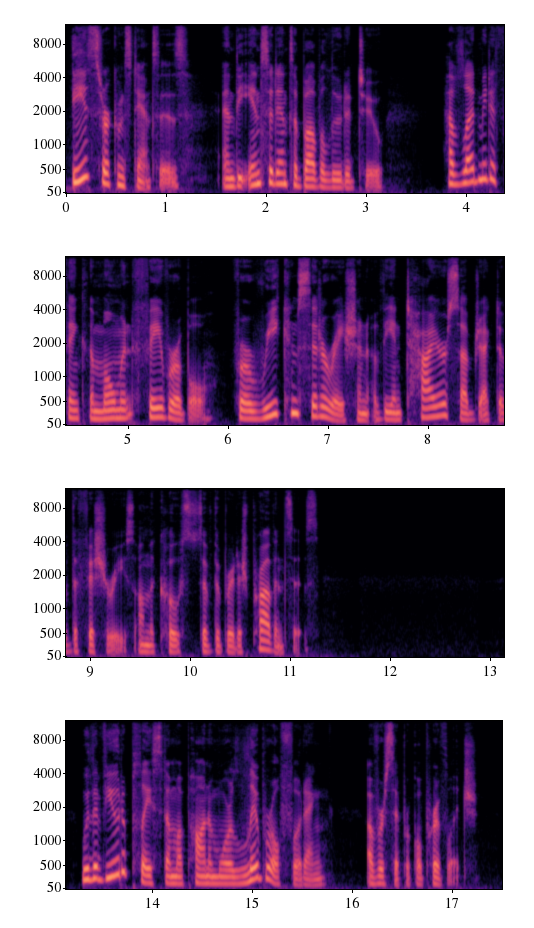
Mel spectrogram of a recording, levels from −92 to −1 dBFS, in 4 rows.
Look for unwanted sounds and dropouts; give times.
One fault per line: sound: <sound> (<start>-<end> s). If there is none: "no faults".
no faults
